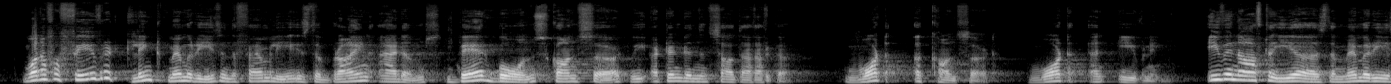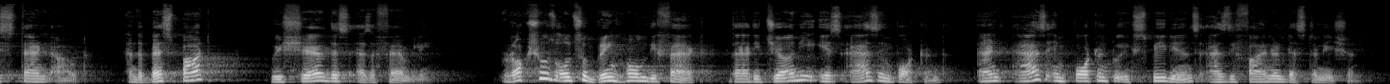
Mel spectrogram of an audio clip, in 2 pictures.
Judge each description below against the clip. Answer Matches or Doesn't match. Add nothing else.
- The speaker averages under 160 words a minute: Matches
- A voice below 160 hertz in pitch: Matches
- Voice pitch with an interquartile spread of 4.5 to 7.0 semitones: Matches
